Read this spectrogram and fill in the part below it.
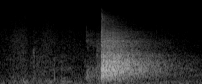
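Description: A cricket bat strikes a ball with a sharp crack that rings briefly.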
